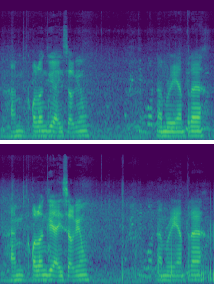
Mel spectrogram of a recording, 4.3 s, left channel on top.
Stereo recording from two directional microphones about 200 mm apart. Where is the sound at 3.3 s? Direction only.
25° left (ahead or behind).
